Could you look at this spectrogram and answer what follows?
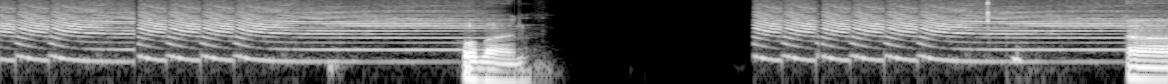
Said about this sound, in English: That was me trying to do the air horn. I must say, I think I failed miserably here, but it is the first set.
